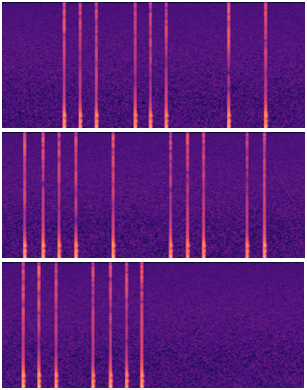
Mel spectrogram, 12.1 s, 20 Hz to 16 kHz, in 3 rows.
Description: Tap code, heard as knocks on a wall, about 5 knocks a second. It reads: NAQMO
